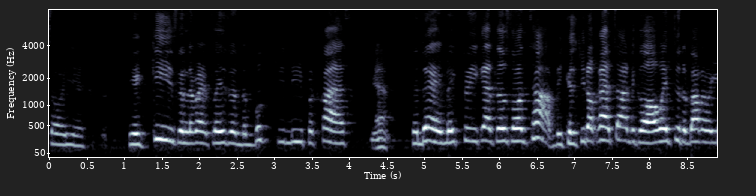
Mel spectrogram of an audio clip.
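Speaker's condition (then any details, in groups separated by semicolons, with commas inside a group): Cerebral palsy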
